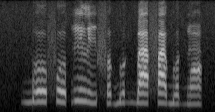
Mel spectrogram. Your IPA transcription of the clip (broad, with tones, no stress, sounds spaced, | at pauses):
ɡ͡b oː˦ f o˦˨ ɓ ĩ˦ l i˨ f ə˨ ɡʷ ɛ˦ ɡ͡b a˦˨ f a˧ ɡʷ ɛ˨ ɡ͡b ɔ̃˨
